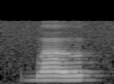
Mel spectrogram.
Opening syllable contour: low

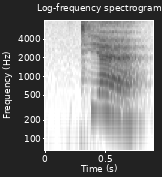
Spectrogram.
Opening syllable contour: falling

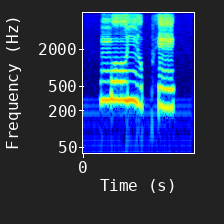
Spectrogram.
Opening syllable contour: high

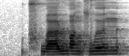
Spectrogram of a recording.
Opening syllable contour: rising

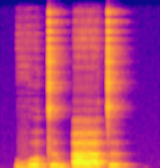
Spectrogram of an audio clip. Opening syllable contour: rising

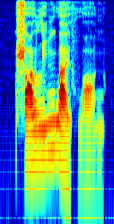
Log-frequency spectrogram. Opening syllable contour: high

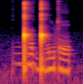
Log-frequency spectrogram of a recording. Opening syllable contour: falling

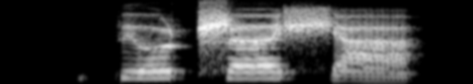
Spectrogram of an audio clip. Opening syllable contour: high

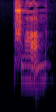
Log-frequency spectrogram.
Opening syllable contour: low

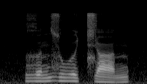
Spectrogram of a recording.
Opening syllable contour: rising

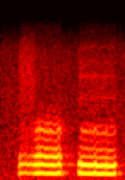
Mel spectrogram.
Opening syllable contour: low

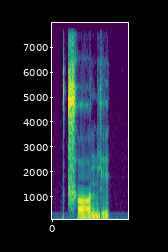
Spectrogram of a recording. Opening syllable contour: low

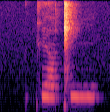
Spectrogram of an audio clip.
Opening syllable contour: high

